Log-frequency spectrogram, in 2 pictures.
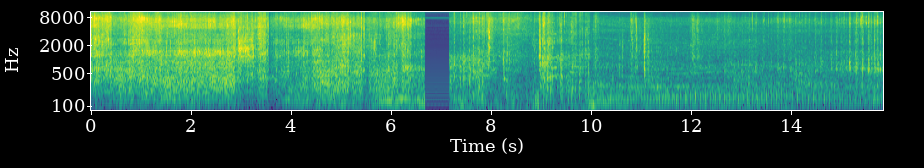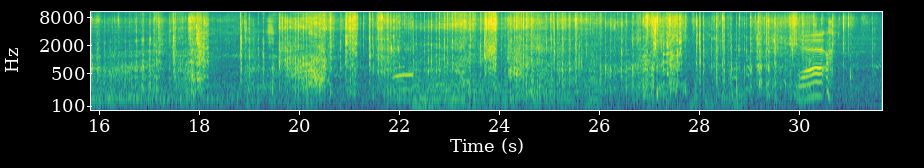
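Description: Skateboard wheels rolling over stone paving: a steady, loud grinding rush, broken by occasional sharp clacks of the board. The sound drops out for a moment about seven seconds in.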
